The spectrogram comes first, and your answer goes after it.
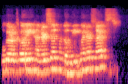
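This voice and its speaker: Woman moderator, far from mic in a super echoey room, slightly high voice, calling names. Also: steady tone, quick pace. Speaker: press conference moderator. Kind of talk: brief announcements of the next questioner. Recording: echoey, distant mic with noise.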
